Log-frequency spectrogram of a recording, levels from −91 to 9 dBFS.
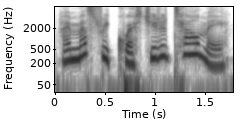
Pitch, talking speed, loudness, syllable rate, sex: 270 Hz, 235 wpm, -16 LUFS, 4.9 syllables/s, female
